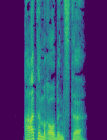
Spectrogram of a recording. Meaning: inflection of atemraubend: 1. strong/mixed nominative/accusative feminine singular superlative degree 2. strong nominative/accusative plural superlative degree
- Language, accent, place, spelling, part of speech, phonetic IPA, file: German, Germany, Berlin, atemraubendste, adjective, [ˈaːtəmˌʁaʊ̯bn̩t͡stə], De-atemraubendste.ogg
